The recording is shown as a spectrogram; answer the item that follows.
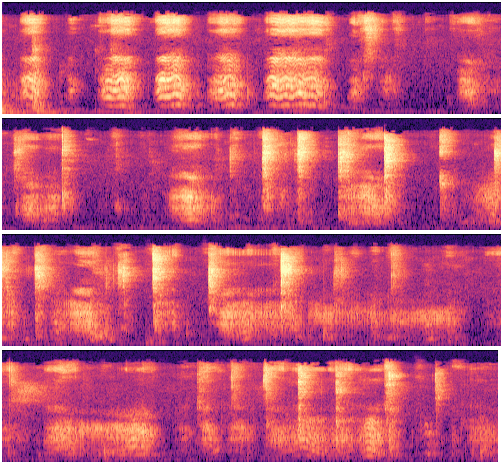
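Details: Newborn Labrador Retriever litter, five boys and three girls, five days old. It opens with a quick series of high, wavering squeals, then irregular whimpers mixed with rustling and handling noises.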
